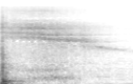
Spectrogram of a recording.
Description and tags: arrow-shot
This sound is a simulation.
